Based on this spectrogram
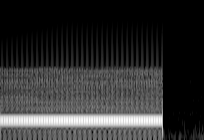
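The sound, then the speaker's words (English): A steady telephone dial tone hums loudly and evenly for about a second and a half during a call to the NBA corporate offices in New York, then cuts off abruptly into silence. No voices are present. “we have called the NBA corporate offices.”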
